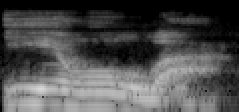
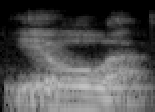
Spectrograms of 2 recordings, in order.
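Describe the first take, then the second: First: Ieoa repeated as the error, a bit louder; Ieoa, stressed to show it is wrong; mock wrong pronunciation. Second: Ieoa said as the mistaken reading, no h; Ieoa, the wrong version; wrong pronunciation. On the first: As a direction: hold up Ieoa as the mistake. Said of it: "Por que a pronúncia não é Ieoa?". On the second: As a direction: quote the error Ieoa without any h. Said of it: "A pronúncia não é Ieoa". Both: Shown as a demonstration.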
